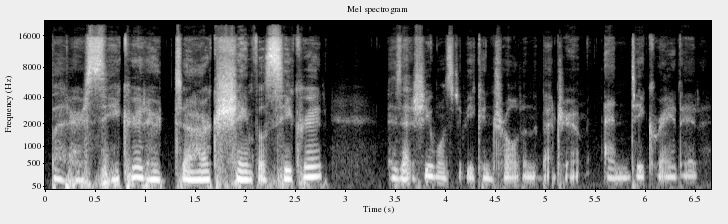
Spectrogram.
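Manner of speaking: half-whispered scandalous secret; very soft, secretive aside; hushed confiding. Real, not acted. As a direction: drop to a near whisper for the secret. Reveals a shameful secret.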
